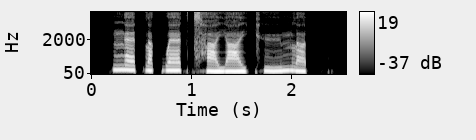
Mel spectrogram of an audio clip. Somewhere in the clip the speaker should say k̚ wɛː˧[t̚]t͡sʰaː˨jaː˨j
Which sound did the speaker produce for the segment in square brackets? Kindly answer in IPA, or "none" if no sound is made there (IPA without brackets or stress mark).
k̚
